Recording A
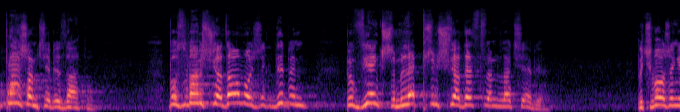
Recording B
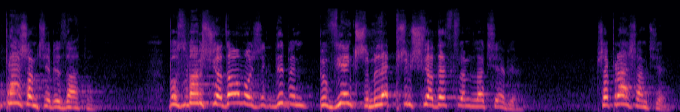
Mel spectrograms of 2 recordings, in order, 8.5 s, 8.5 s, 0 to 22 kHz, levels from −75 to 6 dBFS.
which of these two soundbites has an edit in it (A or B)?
B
